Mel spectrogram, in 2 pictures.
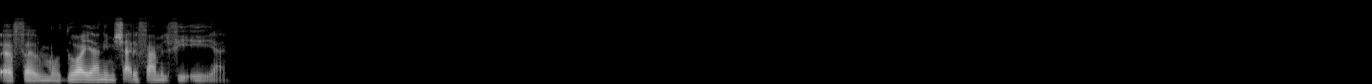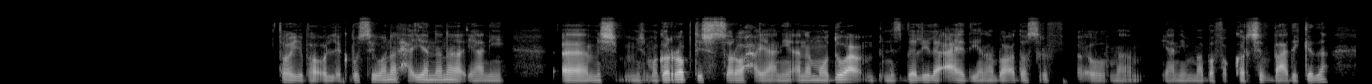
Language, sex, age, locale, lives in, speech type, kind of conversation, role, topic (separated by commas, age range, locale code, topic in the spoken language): Arabic, male, 25-29, ar-EG, Egypt, conversation, advice, user, إزاي أتابع مصاريفي وأنا مش عارف الفلوس بتروح فين؟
